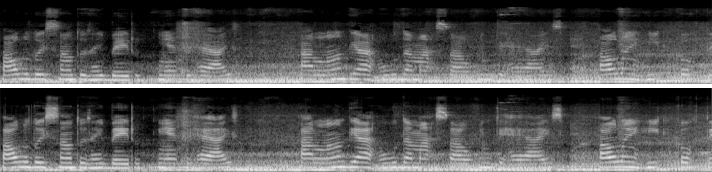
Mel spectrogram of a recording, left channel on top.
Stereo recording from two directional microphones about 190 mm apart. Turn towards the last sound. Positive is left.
turn(degrees=-15)  # may be behind; listen again after turning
